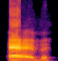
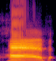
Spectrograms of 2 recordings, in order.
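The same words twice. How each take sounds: First: The word is said without the h sound. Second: The word starts with a clear h sound. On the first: "you just need to take this H out" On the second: "Instead of have"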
